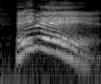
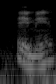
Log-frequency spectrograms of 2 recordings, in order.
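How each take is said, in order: First: High, loud, stretched-out call; playful drawn-out shout; hollered greeting. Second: Said in the usual way. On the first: Pretend. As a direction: holler it across the room. Hollered greeting to chat member.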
